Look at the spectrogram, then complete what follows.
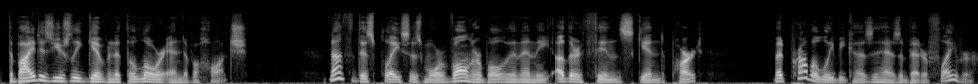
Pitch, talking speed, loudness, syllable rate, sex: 125 Hz, 200 wpm, -20 LUFS, 6.2 syllables/s, male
